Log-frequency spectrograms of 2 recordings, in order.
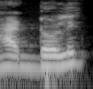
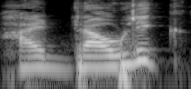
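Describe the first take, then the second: First: The second syllable is said as 'dro'. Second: The second syllable is said as 'drau'. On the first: This is how it is read aloud. "पढ़ने के time में हाइड्रोलिक पढ़ते हैं" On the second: This follows the spelling. "हाइड्राउलिक हाइड्राउलिक"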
